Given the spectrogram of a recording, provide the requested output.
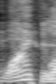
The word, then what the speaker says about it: Ypres: And they were going to break out of their base in the Belgian town of Ypres, spelt Y-P-R-E-S. Or the British called it Wipers, didn't they? – Wipers.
